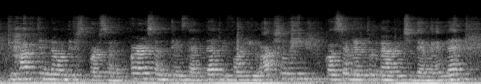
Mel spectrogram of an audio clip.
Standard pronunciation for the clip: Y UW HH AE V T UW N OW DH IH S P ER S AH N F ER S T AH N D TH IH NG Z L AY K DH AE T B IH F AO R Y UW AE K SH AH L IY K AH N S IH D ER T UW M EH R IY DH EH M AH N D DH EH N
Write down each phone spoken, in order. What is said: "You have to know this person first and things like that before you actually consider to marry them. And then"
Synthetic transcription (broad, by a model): Y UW HH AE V T UW N OW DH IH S P ER S AH N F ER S AH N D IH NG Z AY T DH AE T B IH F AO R Y UW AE K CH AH L IY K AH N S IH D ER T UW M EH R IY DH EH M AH N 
